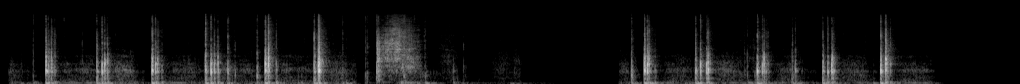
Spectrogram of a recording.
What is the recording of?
FX Skates 1
Actual roller skates recorded on a cement floor.
cement, skates, floor, roller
